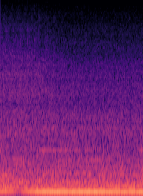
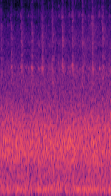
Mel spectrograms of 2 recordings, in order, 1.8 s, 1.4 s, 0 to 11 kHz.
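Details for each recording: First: Ram Longhorn V8 after exhaust leak repair with new BD exhaust manifolds and Rough Country cat-back exhaust, push-button start; deep steady exhaust rumble settling after startup, no rattles, ticks or leaks: normal exhaust note at idle. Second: Ram Longhorn Hemi V8 idling with a sharp, regular tick about eight times a second: exhaust leak at the manifold from a broken manifold stud, before new manifolds are fitted.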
